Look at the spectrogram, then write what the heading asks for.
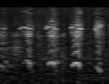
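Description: A small, temperamental dachshund barks in a quick series of about four sharp, high yaps, fairly loud, with no one talking.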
